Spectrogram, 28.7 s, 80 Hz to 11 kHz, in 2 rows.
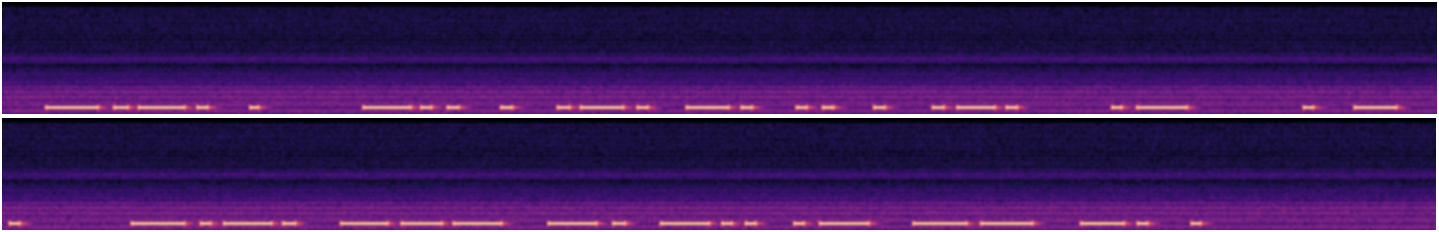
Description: Morse code, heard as a keyed tone, hand-sent with a straight key, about 10 wpm, 760 Hz. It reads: CE DERNIER A ETE CONDAMNE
